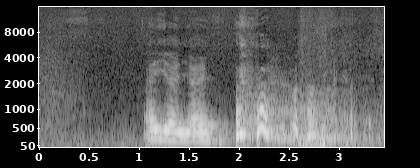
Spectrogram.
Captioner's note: laughs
